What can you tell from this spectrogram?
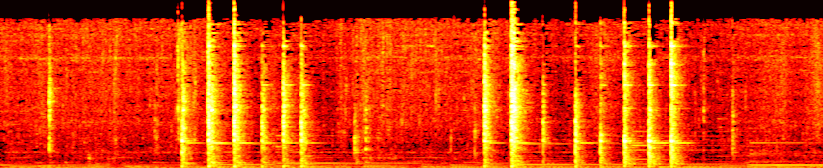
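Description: A wooden spatula stirring a boiling mixture in a stainless steel pot and knocking against the pot. There are two runs of quick clinks, each about a second long, one a little over a second in and one near the middle, and the pot rings briefly after them. Soft background music plays underneath.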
